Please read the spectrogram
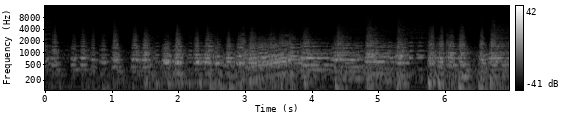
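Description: Drum and bugle corps playing: massed brass bugles sounding held chords over frequent drum strokes.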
